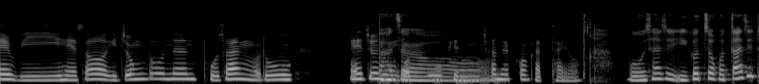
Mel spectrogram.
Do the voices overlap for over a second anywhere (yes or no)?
yes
